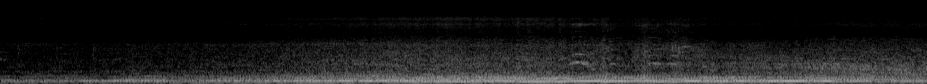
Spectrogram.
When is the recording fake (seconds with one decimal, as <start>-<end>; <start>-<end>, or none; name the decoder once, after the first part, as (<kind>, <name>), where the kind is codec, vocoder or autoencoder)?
3.7-4.7 (autoencoder, DAC-VAE)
